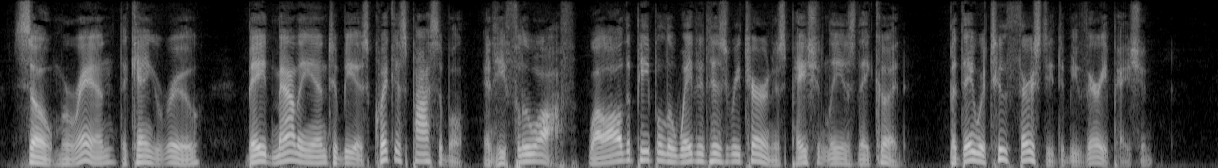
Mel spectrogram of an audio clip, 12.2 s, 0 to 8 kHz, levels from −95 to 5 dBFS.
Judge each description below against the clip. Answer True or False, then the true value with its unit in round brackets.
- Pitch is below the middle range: True (115 Hz)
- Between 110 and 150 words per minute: False (175 wpm)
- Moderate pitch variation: False (6.1 semitones)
